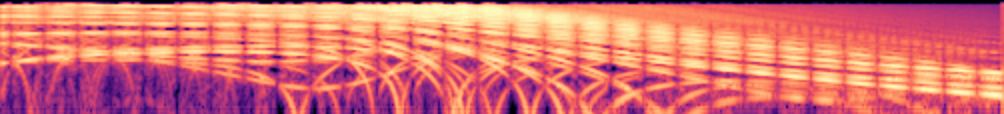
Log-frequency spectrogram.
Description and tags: Tono de llamada de móvil
alert, call, cell, cellphone, message, mobile, phone, ring, UEM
